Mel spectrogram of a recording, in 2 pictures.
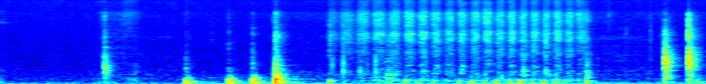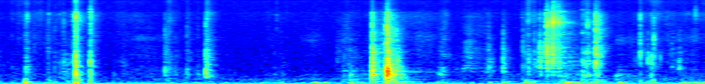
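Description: Rubber stamps being cleaned and handled at a craft desk: a couple of seconds of scrubbing about two and a half seconds in, among scattered clicks and knocks of stamps and clear blocks being set down, the sharpest a little after eight seconds.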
